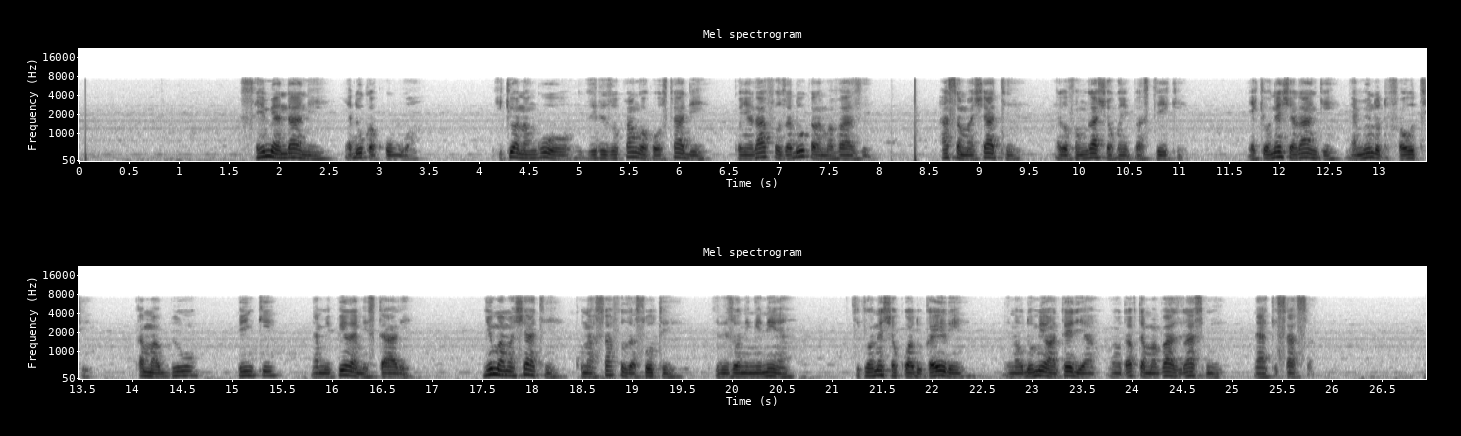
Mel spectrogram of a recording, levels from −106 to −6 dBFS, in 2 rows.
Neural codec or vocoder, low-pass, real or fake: none; 7.2 kHz; real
